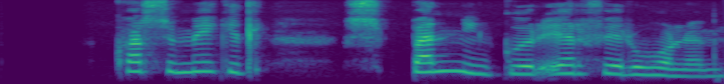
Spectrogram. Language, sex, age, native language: Icelandic, female, 11, Icelandic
